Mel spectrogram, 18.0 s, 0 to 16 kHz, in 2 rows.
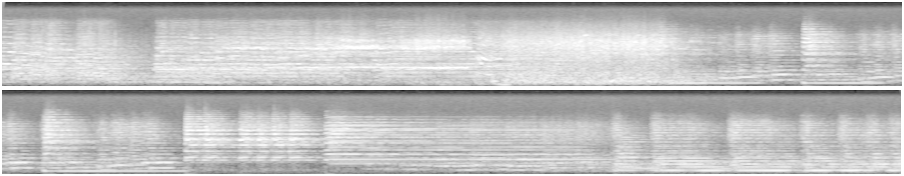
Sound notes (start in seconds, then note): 3.0 screaming; 3.8 crash; 7.2 urgent music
